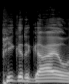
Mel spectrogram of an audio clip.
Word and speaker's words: pico de gallo: Pico de gallo, guacamole, queso, or salsa. One of them has to go. And pico de gallo and salsa are different.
